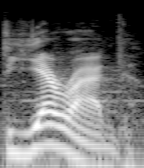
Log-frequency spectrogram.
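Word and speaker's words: Kjerag: And the country is pronounced Yerag.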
